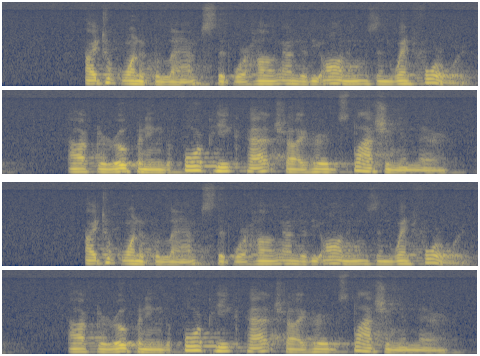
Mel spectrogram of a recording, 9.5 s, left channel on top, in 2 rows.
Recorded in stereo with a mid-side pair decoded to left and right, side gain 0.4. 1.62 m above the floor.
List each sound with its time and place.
0.8 s a man speaking: 10° left, 2.0 m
